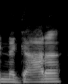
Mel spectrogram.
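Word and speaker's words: Ngata: from Sacramento Joseph NADA it's spelled n-g-a-t-a nagada played it at uh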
